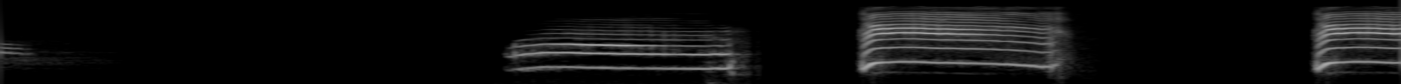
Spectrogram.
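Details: Three kitten meows after a quiet start: one level, slightly drawn-out cry, then two shriller, piercing calls with strong high overtones, each lasting under a second.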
